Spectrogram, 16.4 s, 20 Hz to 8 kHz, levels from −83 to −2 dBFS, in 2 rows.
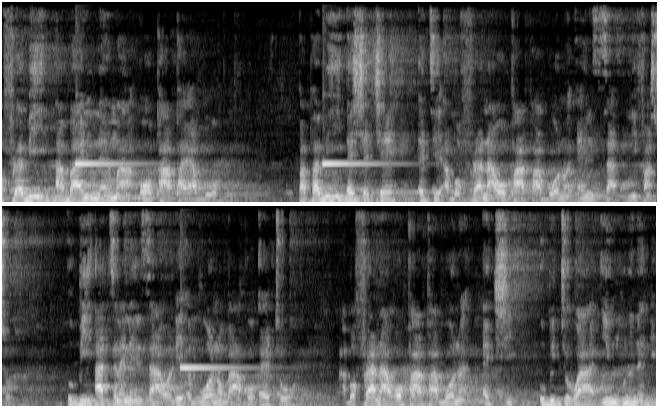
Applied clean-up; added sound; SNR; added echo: none; Glockenspiel; 8 dB; reverberation time 1.7 s.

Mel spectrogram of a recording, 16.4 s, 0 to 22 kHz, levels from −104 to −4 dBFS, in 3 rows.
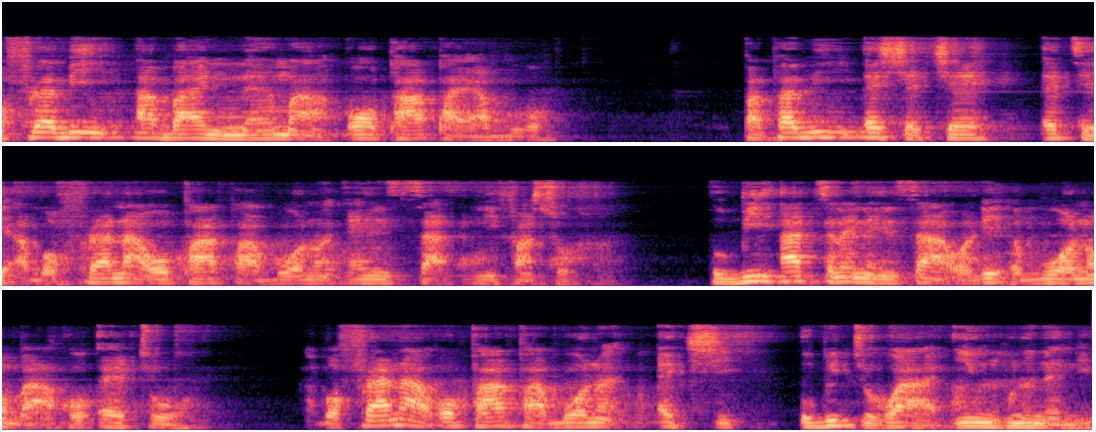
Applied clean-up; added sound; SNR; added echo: neural mask model DeepFilterNet 3.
